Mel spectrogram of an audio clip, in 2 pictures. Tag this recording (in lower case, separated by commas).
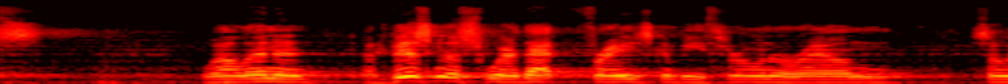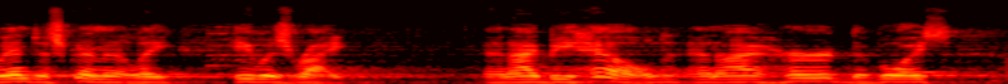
speech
